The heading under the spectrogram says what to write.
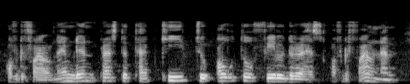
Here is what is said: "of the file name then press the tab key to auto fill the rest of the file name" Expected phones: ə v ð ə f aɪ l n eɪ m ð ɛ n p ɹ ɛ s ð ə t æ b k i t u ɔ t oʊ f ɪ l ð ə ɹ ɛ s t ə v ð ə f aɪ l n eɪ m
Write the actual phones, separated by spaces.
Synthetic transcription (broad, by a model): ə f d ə f aɪ l n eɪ m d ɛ n p ɹ ɛ s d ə t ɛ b k i t u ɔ t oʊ f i l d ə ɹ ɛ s ə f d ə f aɪ l n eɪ m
